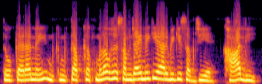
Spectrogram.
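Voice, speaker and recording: A woman in her fifties talks viewers through her day in a chatty, homely voice-over. Her voice is mellow and relaxed. The recording is dull and lo-fi. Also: a little high, fairly quick. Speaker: vlogger. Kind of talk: casual vlog voice-over narration.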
